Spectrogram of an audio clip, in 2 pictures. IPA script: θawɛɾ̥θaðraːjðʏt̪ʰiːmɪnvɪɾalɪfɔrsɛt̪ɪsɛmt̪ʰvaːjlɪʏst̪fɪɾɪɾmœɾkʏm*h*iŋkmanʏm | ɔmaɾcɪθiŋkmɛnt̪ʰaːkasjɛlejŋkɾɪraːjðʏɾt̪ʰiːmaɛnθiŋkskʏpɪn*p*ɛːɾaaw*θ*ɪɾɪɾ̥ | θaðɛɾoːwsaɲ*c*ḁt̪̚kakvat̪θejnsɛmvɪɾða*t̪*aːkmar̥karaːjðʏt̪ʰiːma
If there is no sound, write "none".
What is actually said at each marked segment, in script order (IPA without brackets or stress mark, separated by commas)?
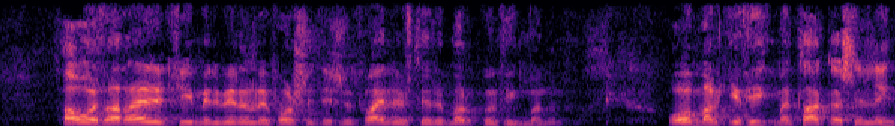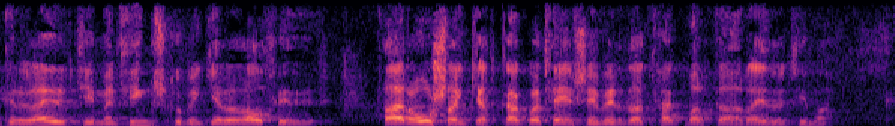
θ, c, f, c, t̪ʰ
